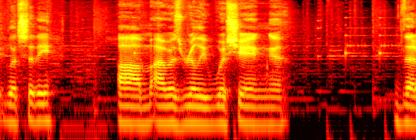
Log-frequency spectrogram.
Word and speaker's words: Glitch X City: I assume you don't pronounce the X in Glitch X City and just say Glitch City.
